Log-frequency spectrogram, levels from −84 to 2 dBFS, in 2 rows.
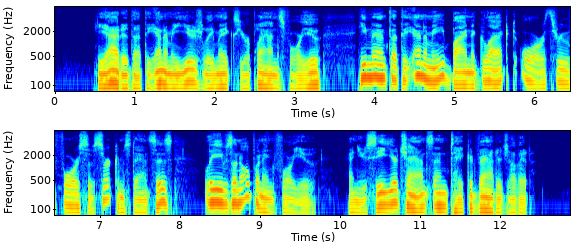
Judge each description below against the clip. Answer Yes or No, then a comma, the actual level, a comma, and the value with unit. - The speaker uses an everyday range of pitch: No, wide, 6.6 semitones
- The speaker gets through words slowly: No, average, 175 wpm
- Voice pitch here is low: Yes, low, 105 Hz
